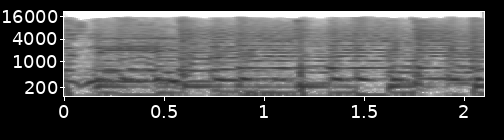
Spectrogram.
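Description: Instrumental passage of a Moroccan chaabi song: a busy, steady percussion beat under held melody notes, with no singing.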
